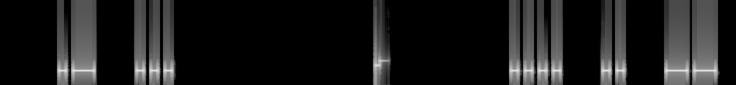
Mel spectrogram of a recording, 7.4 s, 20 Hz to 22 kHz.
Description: Morse code, heard as a keyed tone, about 17 wpm, spaced as for 12 wpm, 700 Hz. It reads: AS HIM
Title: 2x Character Spacing - Top 100 Words - 17wpm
